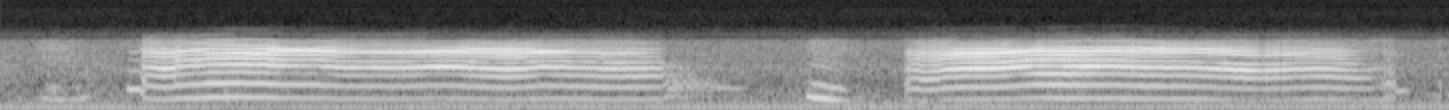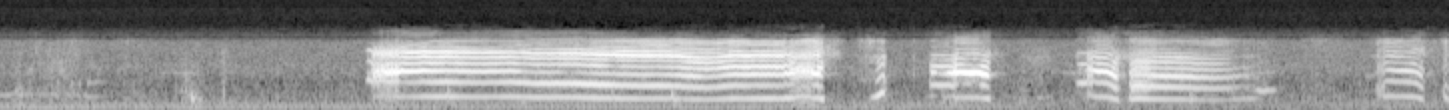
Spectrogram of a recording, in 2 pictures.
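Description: A baby wails loudly in long, rising and falling cries.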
